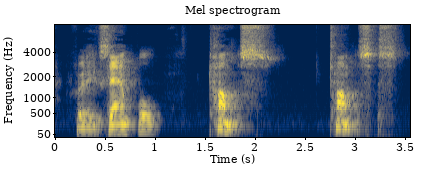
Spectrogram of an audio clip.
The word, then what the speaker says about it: Thomas: For example, Thomas is T. TH is written with TH, but it's pronounced as Thomas, etc.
